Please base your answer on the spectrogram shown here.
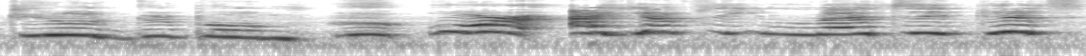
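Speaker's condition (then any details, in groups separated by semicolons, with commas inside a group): Physical speech impairment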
